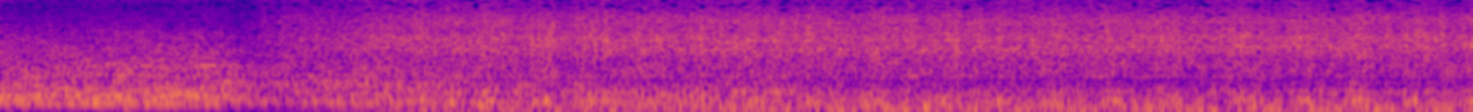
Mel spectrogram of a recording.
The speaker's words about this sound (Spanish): Este es el sonido de un motor cuando va bien y cuando rompe. El coche de Fernando Alonso.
